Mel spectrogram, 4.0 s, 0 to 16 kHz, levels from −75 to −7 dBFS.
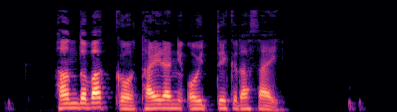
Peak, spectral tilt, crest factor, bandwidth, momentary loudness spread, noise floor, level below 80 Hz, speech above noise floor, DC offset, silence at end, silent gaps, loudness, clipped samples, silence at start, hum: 0 dBFS; -6 dB/octave; 22 dB; 11.5 kHz; 9 LU; -84 dBFS; -56 dBFS; 64 dB; under 0.1%; 1.15 s; none; -21 LUFS; under 0.1%; 0.55 s; none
